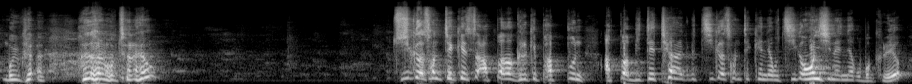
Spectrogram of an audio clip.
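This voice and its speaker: A man in his forties, a missionary preaching a lively sermon in a church, telling stories and acting out the voices in them. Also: high voice, slightly rough. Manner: animated storytelling, acting out quoted voices.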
